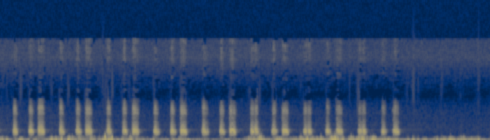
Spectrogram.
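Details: Female chukar partridge used by hunters, giving a rapid series of clipped, nasal notes, about four per second, that stop abruptly after four seconds, over low rumbling background noise.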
